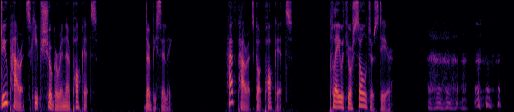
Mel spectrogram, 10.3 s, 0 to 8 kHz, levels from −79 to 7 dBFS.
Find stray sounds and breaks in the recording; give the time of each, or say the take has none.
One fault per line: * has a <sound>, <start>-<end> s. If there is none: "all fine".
* has a laugh, 8.5-10.1 s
